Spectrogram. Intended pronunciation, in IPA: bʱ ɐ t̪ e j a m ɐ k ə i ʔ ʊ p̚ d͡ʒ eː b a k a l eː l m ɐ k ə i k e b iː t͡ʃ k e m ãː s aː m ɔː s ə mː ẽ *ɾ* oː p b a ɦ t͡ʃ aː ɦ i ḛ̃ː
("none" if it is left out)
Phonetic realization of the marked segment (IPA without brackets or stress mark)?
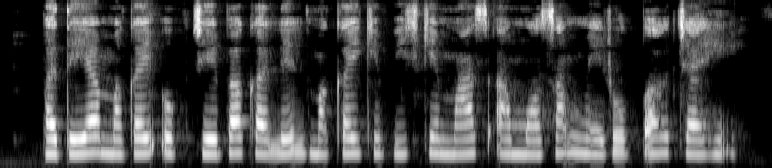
ɾ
